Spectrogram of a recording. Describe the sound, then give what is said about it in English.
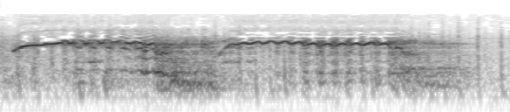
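Horses being led in for a ride give two long, high, wavering whinnies, one after the other, with clip-clopping hooves beneath them. “Well, here he comes with the horses. Yeah, here are the horses”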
